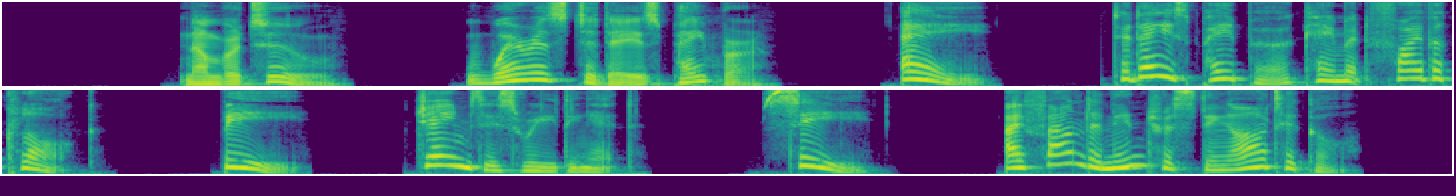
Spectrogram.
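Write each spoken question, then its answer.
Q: Where is today's paper?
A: B: James is reading it.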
